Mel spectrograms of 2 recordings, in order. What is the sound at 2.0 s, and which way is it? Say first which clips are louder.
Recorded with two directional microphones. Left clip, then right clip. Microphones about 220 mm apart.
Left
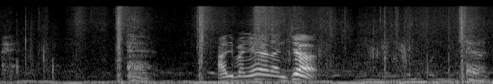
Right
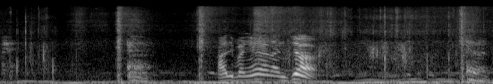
Speech: left 1 dB; 15° left (ahead or behind).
